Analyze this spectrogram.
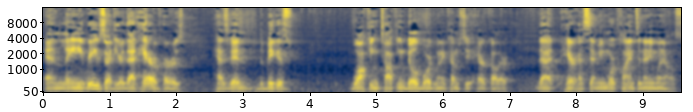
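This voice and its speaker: The man's voice sits very deep and low. His pitch moves with ordinary variation. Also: moderate pace. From Guatemala, raised in El Monte, California. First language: Spanish. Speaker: hair colorist. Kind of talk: interview.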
